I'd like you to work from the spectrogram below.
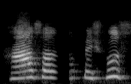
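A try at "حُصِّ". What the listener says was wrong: হরফগুলো হরফগুলো আরেকটু টান দিতে হবে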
